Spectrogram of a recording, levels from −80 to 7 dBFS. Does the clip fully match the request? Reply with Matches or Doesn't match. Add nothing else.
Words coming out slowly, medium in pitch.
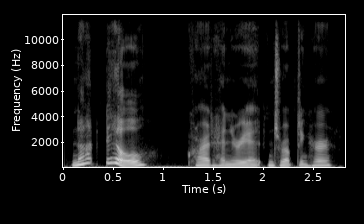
Matches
